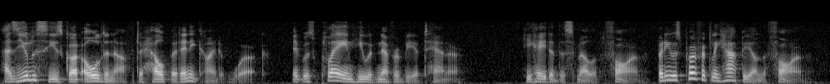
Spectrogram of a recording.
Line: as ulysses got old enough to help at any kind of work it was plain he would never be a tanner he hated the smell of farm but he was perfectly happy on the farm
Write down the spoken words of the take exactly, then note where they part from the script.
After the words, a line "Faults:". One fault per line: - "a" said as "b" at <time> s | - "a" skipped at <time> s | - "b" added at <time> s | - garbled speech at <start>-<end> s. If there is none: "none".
as ulysses got old enough to help at any kind of work it was plain he would never be a tanner he hated the smell of farm but he was perfectly happy on the farm
Faults:
none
